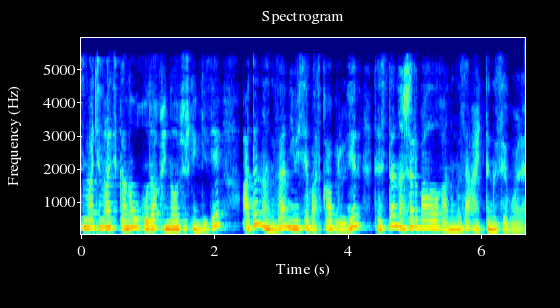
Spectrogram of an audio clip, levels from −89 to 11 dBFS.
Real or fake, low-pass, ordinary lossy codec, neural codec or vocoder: real; 5.4 kHz; AAC, 24 kbps; none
